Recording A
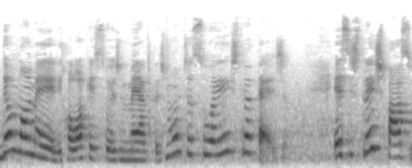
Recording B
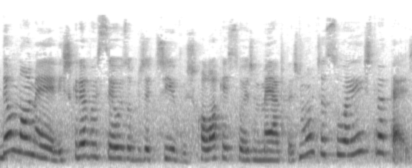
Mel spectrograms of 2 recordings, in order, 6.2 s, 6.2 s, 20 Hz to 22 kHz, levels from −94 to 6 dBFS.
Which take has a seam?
A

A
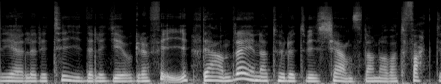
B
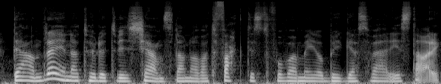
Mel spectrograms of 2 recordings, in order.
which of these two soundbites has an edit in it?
A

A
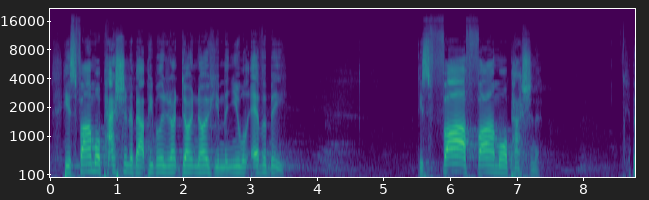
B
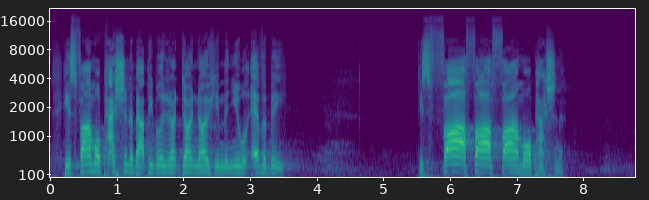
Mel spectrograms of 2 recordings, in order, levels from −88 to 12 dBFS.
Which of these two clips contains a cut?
A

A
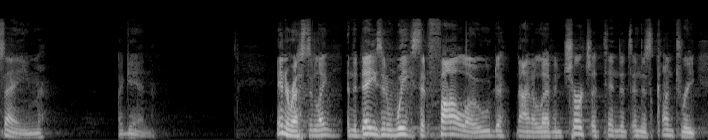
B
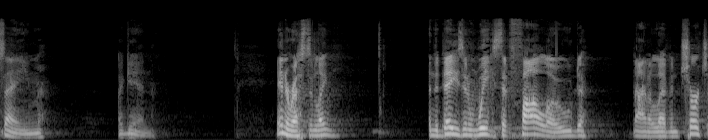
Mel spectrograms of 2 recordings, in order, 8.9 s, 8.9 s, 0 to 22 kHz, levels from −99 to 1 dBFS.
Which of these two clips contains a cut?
A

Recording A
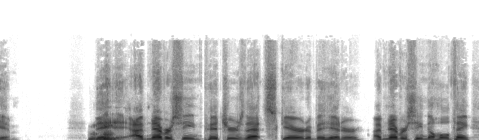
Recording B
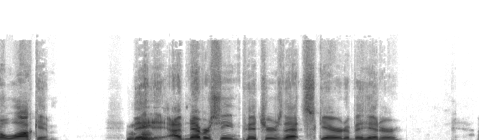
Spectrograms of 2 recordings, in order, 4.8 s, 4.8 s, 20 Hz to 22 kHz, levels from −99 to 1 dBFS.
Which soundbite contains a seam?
A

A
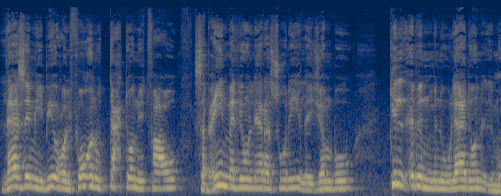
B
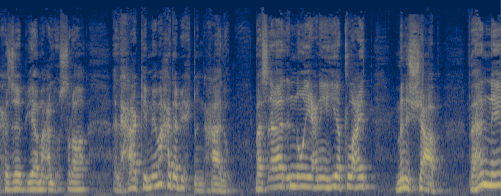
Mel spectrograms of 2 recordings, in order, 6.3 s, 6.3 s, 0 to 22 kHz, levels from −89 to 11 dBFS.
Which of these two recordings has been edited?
B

